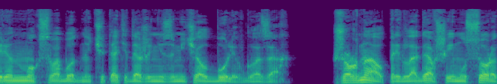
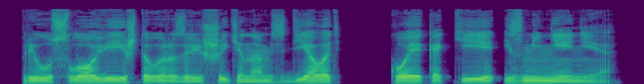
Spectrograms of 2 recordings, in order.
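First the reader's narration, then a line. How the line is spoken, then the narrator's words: Slow syllable-by-syllable reading. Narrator (Russian): медленно читала Тереза по складам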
